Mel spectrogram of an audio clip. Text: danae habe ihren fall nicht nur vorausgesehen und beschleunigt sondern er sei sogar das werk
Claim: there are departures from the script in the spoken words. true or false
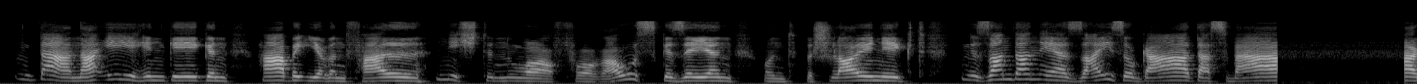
true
